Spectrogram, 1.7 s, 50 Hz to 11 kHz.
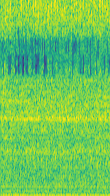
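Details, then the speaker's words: BMW E46 electric radiator fan running at full speed via added manual override switch with engine running: steady heavy whoosh over smooth low idle hum, no flutter or rub; fan works, goes silent when switched off. "Okay. You hear? It's running! It works! Awesome! Very awesome!"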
